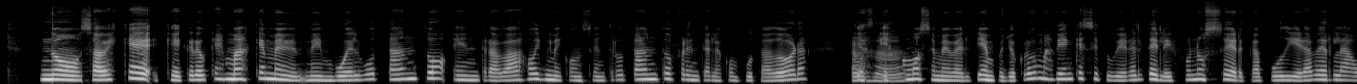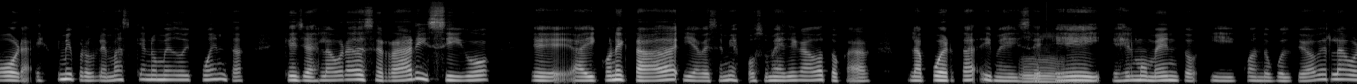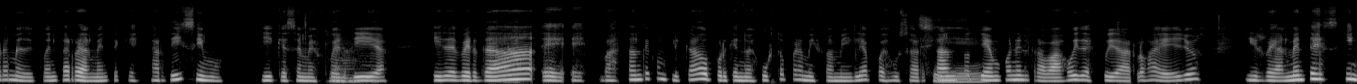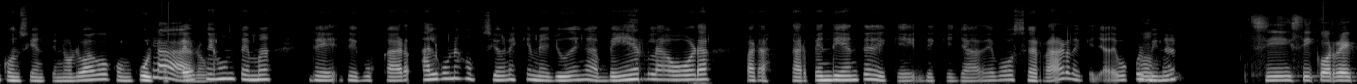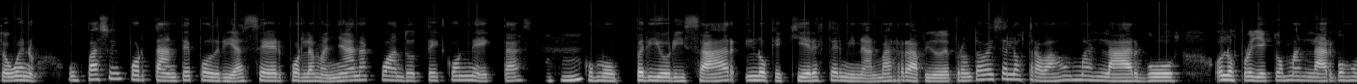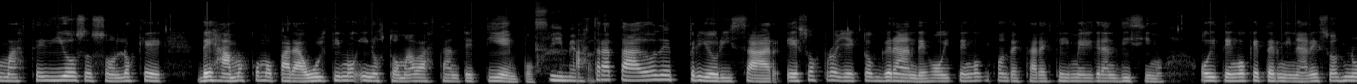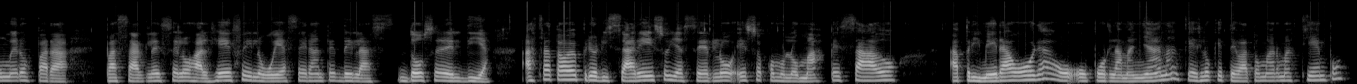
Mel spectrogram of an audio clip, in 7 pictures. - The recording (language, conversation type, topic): Spanish, advice, ¿Qué te dificulta desconectar del trabajo al final del día?
- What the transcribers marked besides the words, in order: distorted speech; other noise; other background noise; tapping; "pasárselos" said as "pasarleselos"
